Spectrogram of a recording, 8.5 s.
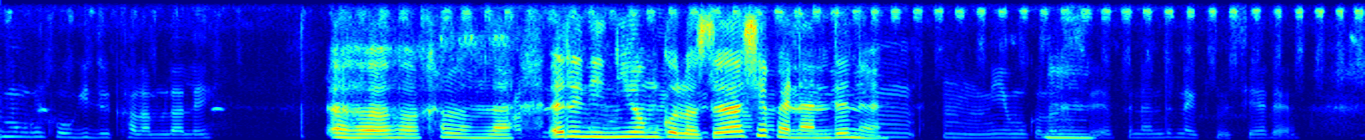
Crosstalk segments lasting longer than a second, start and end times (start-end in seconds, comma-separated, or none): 3.2-5.4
